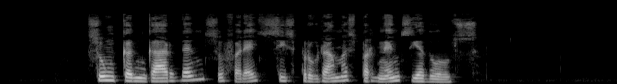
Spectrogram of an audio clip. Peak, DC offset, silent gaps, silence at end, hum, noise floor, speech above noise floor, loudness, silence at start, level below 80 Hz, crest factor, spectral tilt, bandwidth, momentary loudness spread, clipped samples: -4 dBFS; under 0.1%; none; 1.4 s; none; -71 dBFS; 48 dB; -24 LUFS; 0.9 s; -74 dBFS; 20 dB; -5.5 dB/octave; 11.5 kHz; 13 LU; under 0.1%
